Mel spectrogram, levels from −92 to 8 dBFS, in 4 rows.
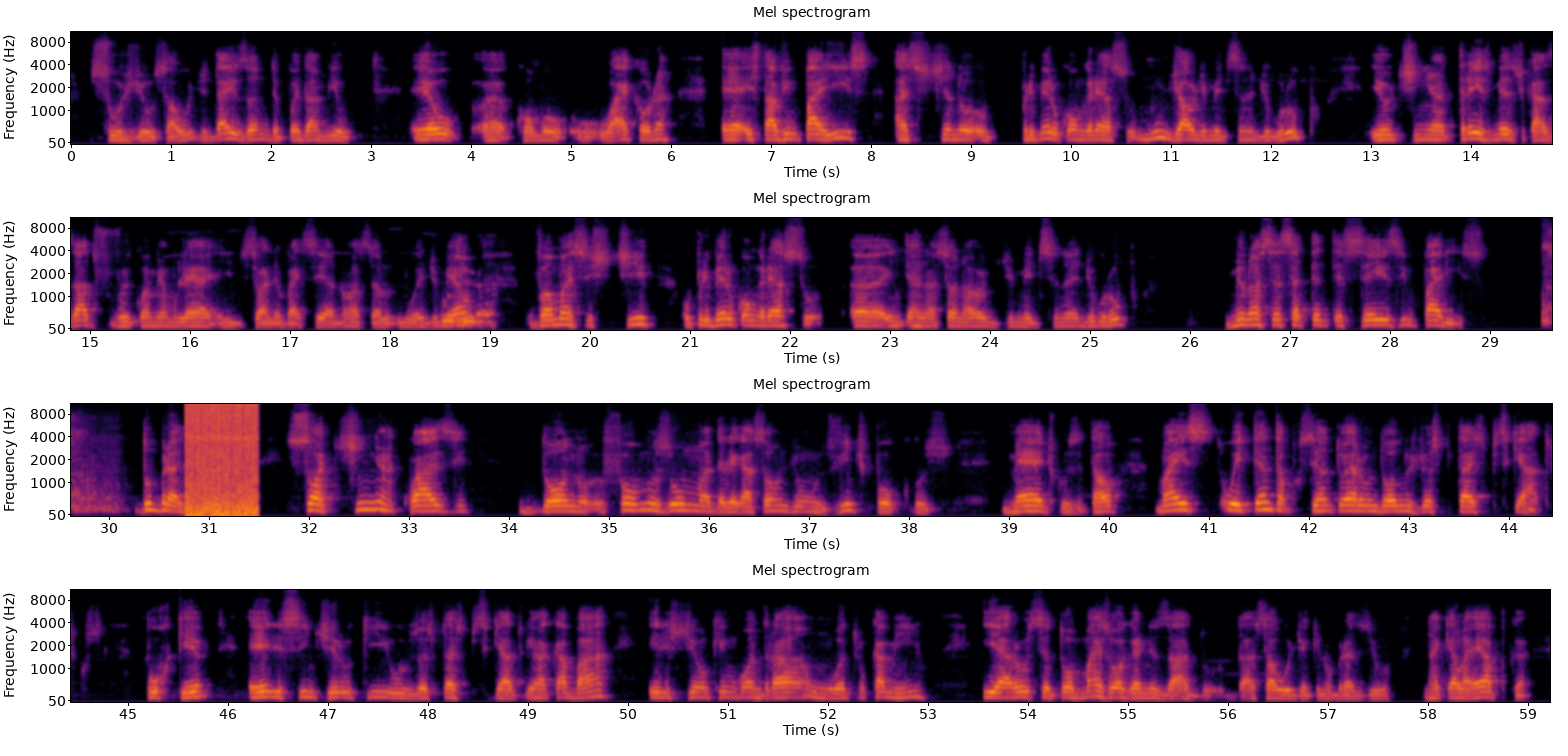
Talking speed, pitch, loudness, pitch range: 110 wpm, 145 Hz, -21 LUFS, 130-160 Hz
